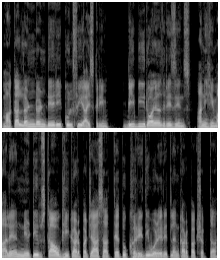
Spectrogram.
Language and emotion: Goan Konkani, neutral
